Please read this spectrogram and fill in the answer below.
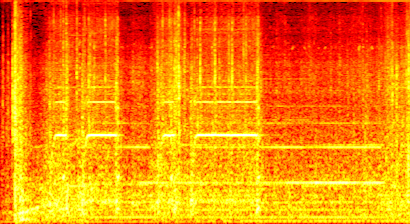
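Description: Office photocopier running. A click and a motor whining up to speed are followed by steady mechanical whirring, with high tones that cut in and out a few times before one lower tone holds and stops near the end.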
